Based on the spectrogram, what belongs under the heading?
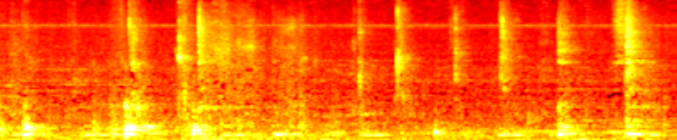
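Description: Someone eating pork trotters and rice with their hands, with wet chewing and lip smacks heard as irregular sharp clicks about once or twice a second.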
